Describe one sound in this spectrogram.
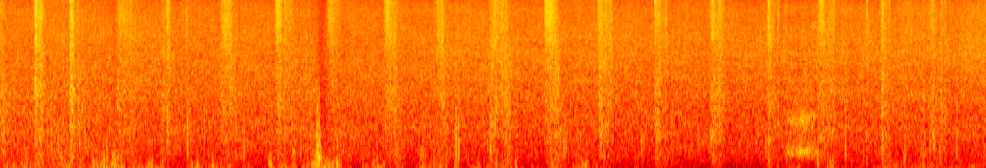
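Footsteps crunch steadily through wet snow.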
